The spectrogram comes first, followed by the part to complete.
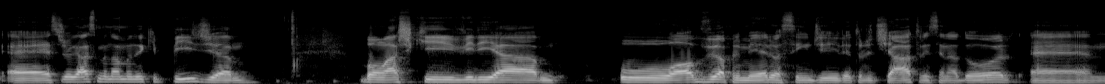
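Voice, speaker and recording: Low, flat-voiced flamboyant man. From São Paulo, Brazil. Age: 30s. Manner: flamboyant, candid storyteller. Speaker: guest, performer. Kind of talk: casual interview.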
